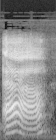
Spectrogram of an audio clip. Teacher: the tongue is much lower lower inside the oral cavity it's just basically resting at the bottom of the mouth so is a low vowel with the lower jaw and the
